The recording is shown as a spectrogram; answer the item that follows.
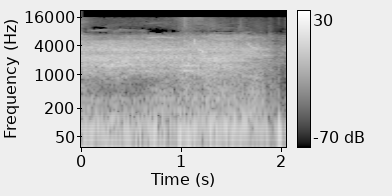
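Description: A huge spring flock of birds in bare treetops calling all at once: a dense, noisy chatter of overlapping high chirps and whistles, breaking off just before the end.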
